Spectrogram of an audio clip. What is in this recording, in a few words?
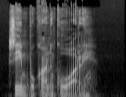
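"Simpukankuori", "Shell", Finnish, English; OTAVA KONSERNI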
